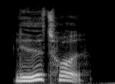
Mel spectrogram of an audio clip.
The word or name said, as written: LEDES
